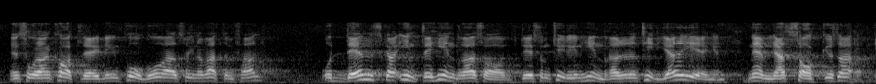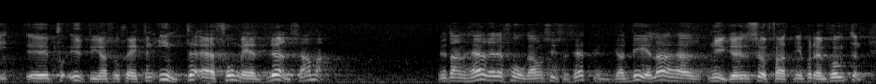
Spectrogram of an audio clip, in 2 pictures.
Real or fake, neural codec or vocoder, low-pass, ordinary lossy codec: real; none; 7.2 kHz; MP3, 64 kbps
